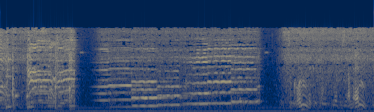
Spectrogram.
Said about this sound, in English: lot of white noise.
